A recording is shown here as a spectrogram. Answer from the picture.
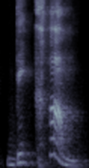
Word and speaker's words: become: what is Rule two rule two says any word with two syllables if the word is a verb verb that was noun adjective this is verb in verb put pressure on the second syllable okay so repeat after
